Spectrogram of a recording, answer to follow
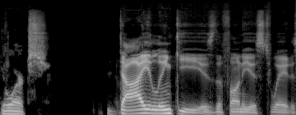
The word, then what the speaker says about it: Die Linke: I was gonna correct you and say, you know what? It's actually Die Linke, but then I remembered we're speaking English.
